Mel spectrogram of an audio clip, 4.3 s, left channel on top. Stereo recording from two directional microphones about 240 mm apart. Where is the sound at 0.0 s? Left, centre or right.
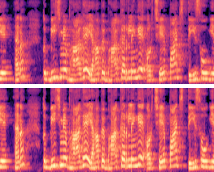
Right.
